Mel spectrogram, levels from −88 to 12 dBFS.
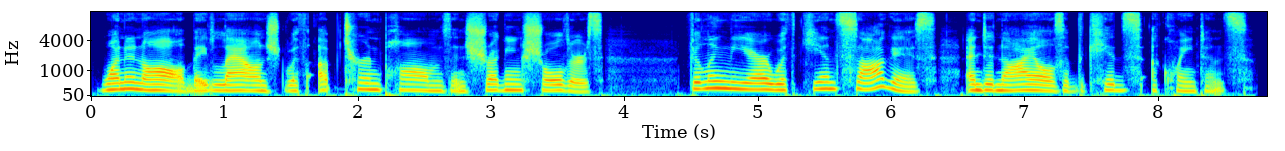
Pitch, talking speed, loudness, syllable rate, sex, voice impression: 190 Hz, 155 wpm, -17 LUFS, 4.6 syllables/s, female, feminine, adult-like, slightly relaxed, powerful, slightly dark, slightly muffled, raspy, slightly intellectual, calm, slightly strict, slightly sharp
